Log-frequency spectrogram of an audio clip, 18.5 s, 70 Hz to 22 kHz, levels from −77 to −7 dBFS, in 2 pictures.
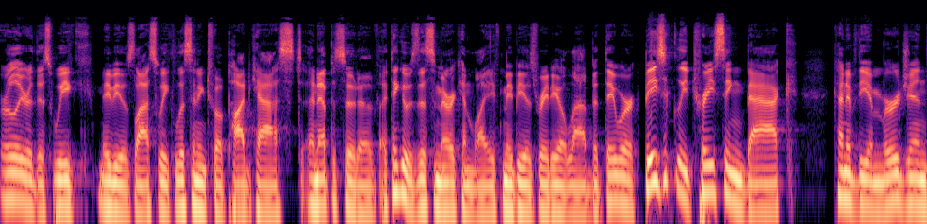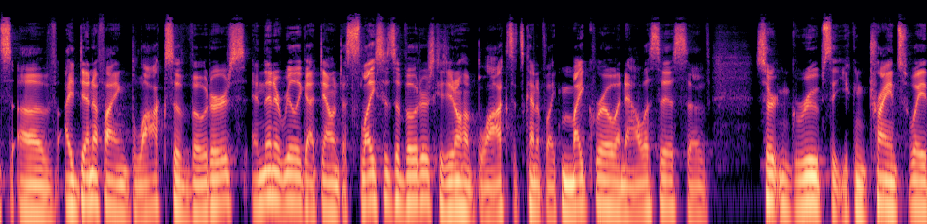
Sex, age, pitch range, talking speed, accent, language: male, 30-49, 105-125 Hz, 235 wpm, American, English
